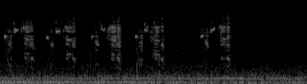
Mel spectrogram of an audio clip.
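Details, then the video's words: Zebra finches in a forest chatter with rapid runs of short nasal notes and bright pips, bunched in quick clusters for over two seconds before falling quiet, low hum throughout. "zebra finches sounds"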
